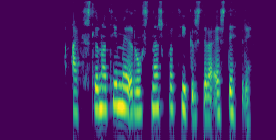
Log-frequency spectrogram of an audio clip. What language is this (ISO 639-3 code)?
isl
